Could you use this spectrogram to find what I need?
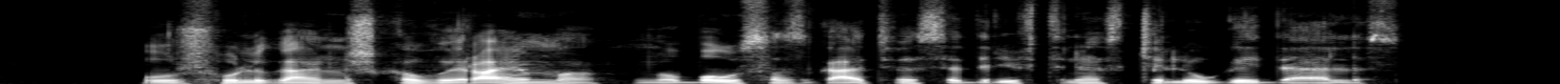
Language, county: Lithuanian, Kaunas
